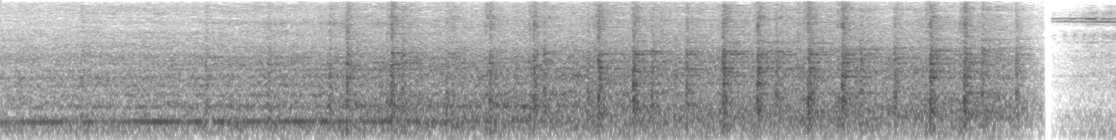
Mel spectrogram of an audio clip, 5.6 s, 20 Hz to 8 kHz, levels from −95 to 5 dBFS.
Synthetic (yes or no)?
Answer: no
